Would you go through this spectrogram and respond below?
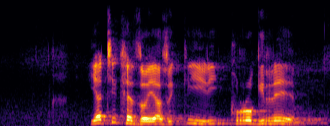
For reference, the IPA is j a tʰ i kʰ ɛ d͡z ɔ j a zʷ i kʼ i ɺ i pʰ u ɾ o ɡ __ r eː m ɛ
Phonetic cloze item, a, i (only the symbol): i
